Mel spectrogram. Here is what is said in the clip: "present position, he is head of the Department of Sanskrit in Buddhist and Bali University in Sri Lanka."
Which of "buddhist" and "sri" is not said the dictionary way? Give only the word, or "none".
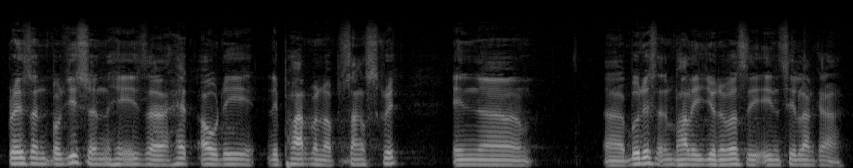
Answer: buddhist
